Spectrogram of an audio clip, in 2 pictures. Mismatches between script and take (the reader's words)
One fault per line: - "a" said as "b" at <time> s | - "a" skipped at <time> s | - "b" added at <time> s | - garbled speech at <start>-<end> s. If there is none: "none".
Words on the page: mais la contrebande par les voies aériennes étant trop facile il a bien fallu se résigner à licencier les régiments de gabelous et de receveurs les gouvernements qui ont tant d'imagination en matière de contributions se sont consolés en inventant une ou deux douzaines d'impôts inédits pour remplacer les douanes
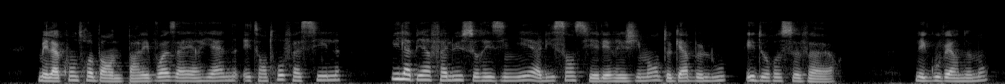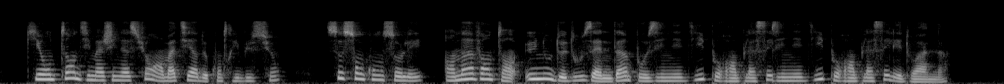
- "inédits pour remplacer" added at 17.7 s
